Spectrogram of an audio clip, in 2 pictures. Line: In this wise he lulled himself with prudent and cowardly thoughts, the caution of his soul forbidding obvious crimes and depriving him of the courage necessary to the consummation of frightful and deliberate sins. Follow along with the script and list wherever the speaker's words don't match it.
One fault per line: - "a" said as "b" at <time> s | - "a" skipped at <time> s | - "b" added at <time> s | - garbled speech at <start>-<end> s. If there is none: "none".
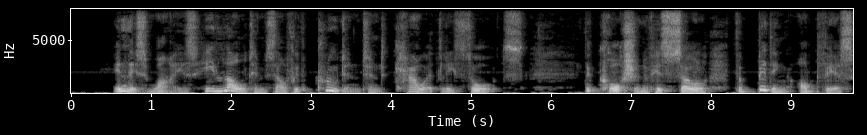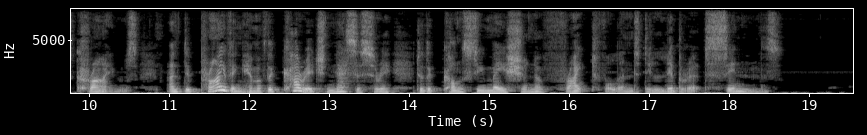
none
